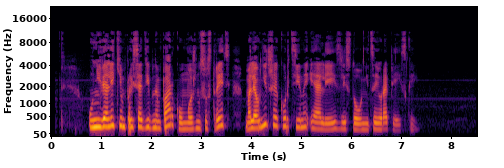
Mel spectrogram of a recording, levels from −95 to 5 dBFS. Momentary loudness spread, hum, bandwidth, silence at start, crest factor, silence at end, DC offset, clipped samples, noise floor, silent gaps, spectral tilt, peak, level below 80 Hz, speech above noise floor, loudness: 14 LU; none; 11.5 kHz; 0.75 s; 20 dB; 1.3 s; under 0.1%; under 0.1%; -76 dBFS; none; -6 dB/octave; -4 dBFS; -68 dBFS; 52 dB; -24 LUFS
